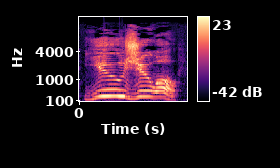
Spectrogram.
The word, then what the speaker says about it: usual: usual correctly break it up into three syllables u o that second syllable Z the one with the underline needs to be voiced put your hand on your throat and feel for the vibration in the second syllable uo now put it together usual usual like that okay now try unusual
